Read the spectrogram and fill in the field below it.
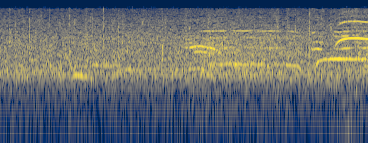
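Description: The home crowd at a Chargers vs Giants NFL football game, a steady stadium roar with applause swelling underneath, while a commentator talks over the top.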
